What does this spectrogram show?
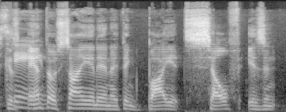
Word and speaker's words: anthocyanin: Um I think I remember how to pronounce this one. It's anthocyanin.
